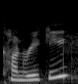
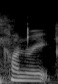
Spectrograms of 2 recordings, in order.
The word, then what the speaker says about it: Conrique: Yeah, everyone usually says it Conrique. Conrique. But it's Conrique, yeah.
